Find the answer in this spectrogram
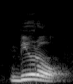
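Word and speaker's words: bureau: International ब्यूरो ब्यूरो of weights and measures, इसका pronunciation है ब्यूरो।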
